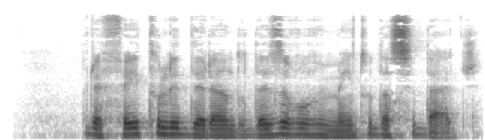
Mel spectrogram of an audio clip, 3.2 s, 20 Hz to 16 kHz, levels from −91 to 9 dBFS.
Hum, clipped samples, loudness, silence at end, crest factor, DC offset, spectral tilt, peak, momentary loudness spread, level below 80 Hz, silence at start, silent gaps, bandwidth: none; under 0.1%; -21 LUFS; 0.1 s; 16 dB; under 0.1%; -6 dB/octave; -6 dBFS; 7 LU; -48 dBFS; 0.55 s; none; 11.5 kHz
